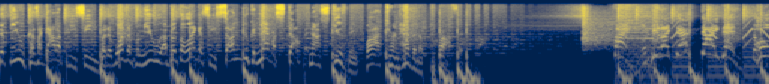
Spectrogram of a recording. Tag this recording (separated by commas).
Music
